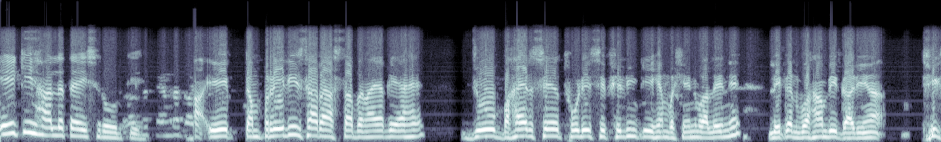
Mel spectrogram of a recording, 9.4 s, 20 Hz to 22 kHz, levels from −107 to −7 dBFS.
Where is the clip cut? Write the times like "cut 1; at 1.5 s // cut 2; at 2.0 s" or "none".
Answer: cut 1; at 1.9 s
